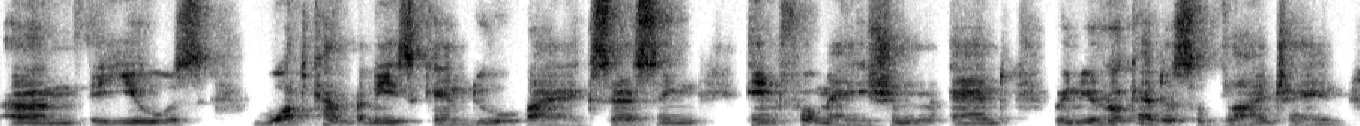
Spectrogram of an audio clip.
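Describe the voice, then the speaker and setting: A man with a strong German accent at a moderate pace. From Germany. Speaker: procurement and supply chain expert. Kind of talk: interview. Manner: halting, many fillers.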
